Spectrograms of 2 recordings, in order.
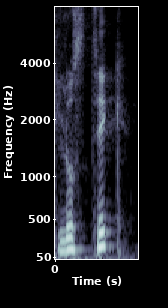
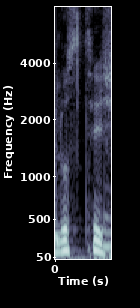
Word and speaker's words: lustig: Dann, was ganz wichtig ist, einer der wichtigsten Regeln ist, alles, was auf IG endet, also das meiste, also eigentlich fast alles, wird mit ich ausgesprochen. – Also lustig. Hä? Nicht lustig, sondern lustig.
